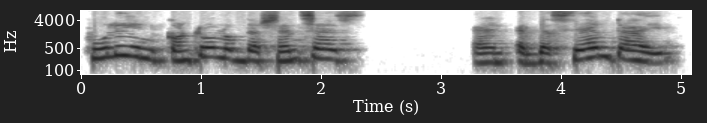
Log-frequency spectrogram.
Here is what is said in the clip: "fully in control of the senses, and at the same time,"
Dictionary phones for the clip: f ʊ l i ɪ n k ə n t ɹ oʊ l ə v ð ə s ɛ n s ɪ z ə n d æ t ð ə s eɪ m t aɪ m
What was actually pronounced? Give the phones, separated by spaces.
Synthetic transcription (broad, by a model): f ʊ l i ɪ n k ə n t ɹ oʊ l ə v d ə s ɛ n s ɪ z ə n d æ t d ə s eɪ m t aɪ m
